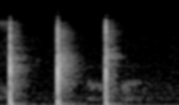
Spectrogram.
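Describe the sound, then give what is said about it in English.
Three soft, polite claps spaced evenly about a third of a second apart, each a brief crisp smack with a short decay, then quiet; a sarcastic golf clap with no talking. “Golf clap.”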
